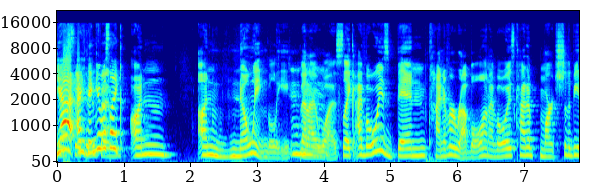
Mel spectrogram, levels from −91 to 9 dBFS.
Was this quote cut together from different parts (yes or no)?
no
